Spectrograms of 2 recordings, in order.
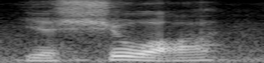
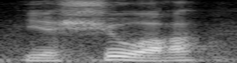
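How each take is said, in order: Both takes have the same delivery.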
